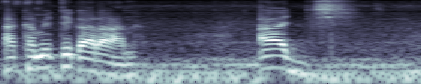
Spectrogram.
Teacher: حرف جيم وسط اللسان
